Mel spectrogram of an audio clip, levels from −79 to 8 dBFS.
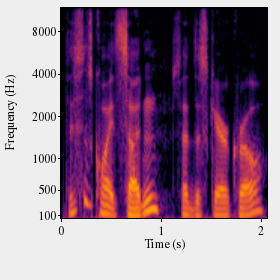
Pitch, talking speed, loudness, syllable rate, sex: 135 Hz, 205 wpm, -16 LUFS, 5.6 syllables/s, male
